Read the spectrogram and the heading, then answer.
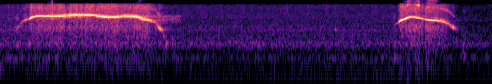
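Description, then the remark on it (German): A puma gives two high, thin whistling calls, a long steady one followed after a pause by a shorter one, each clear over a faint background hiss. “Und zwar pfeifen ja Pumas.”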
